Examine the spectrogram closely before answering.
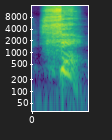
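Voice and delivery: sudden high, loud bullet hiss; explosive little whizz; imitated bullet whiz. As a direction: mimic a bullet zipping past the ear. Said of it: "The first one whizzed".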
